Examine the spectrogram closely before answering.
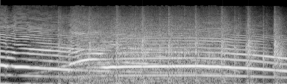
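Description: A crowd at Radio Centreville cheers loudly for a guest orchestra, with a sustained high whooping cry rising in pitch and holding steady, over a steady patter of applause throughout.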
